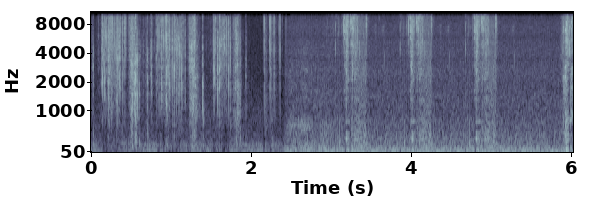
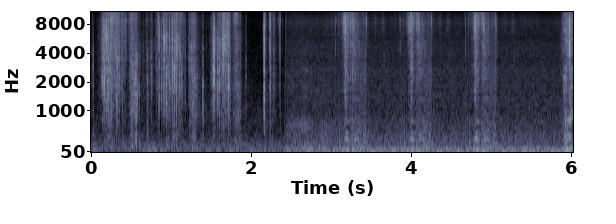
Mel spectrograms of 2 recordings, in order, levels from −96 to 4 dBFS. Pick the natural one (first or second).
first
